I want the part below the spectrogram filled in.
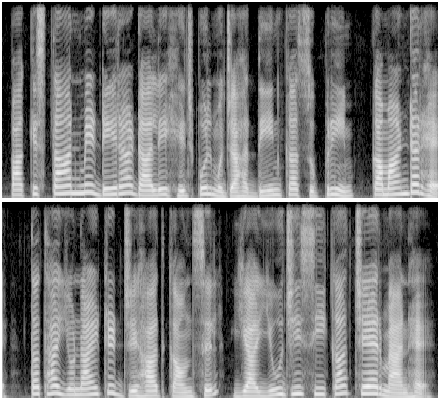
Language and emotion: Hindi, neutral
